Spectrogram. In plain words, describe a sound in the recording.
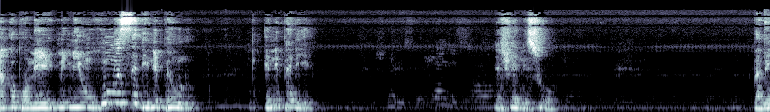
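A man preaches with animation through a microphone in an echoing hall.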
